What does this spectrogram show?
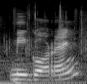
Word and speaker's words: mi goreng: So let's just go with your bog standard mi goreng. Say that again? Mi goreng. Mi goreng? Exactly. Yeah, that was pretty good. Nice. You gotta roll your R's with it.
